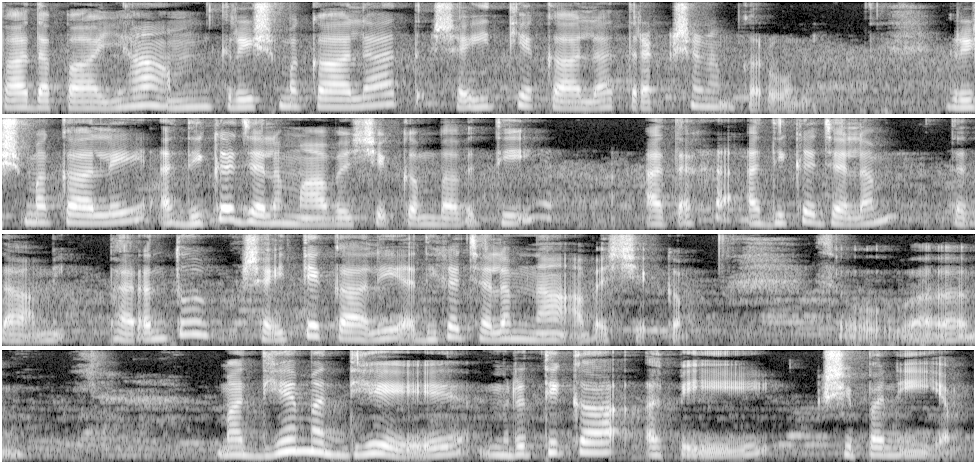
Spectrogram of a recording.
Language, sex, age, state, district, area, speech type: Sanskrit, female, 45-60, Tamil Nadu, Coimbatore, urban, spontaneous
